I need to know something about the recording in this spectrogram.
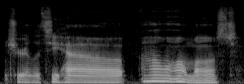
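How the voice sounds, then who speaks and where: A man's voice: lowish voice, slow, darkish tone, clear, resonant tone. A man giving casual, offhand live game commentary, swearing mildly as he plays. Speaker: game streamer.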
